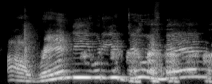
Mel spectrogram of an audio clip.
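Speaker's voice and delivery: high, loud mock outcry at a prankster; mock exasperated yell. Hosts jokingly scold drink-pouring audience member, hammed-up yell. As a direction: call out in playful protest, voice shooting up.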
